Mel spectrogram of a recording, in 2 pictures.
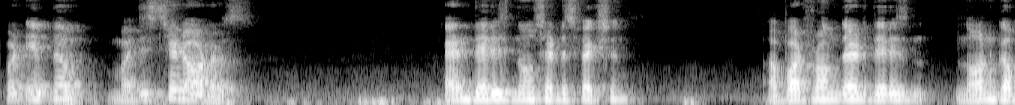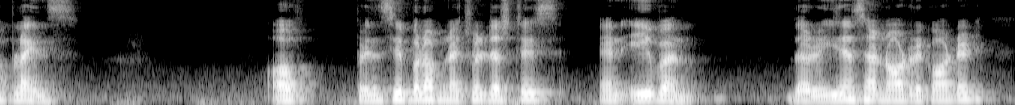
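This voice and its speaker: A man with an Indian accent giving a legal lecture in a formal, wordy, didactic way. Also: on the high side. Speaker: legal educator and host.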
